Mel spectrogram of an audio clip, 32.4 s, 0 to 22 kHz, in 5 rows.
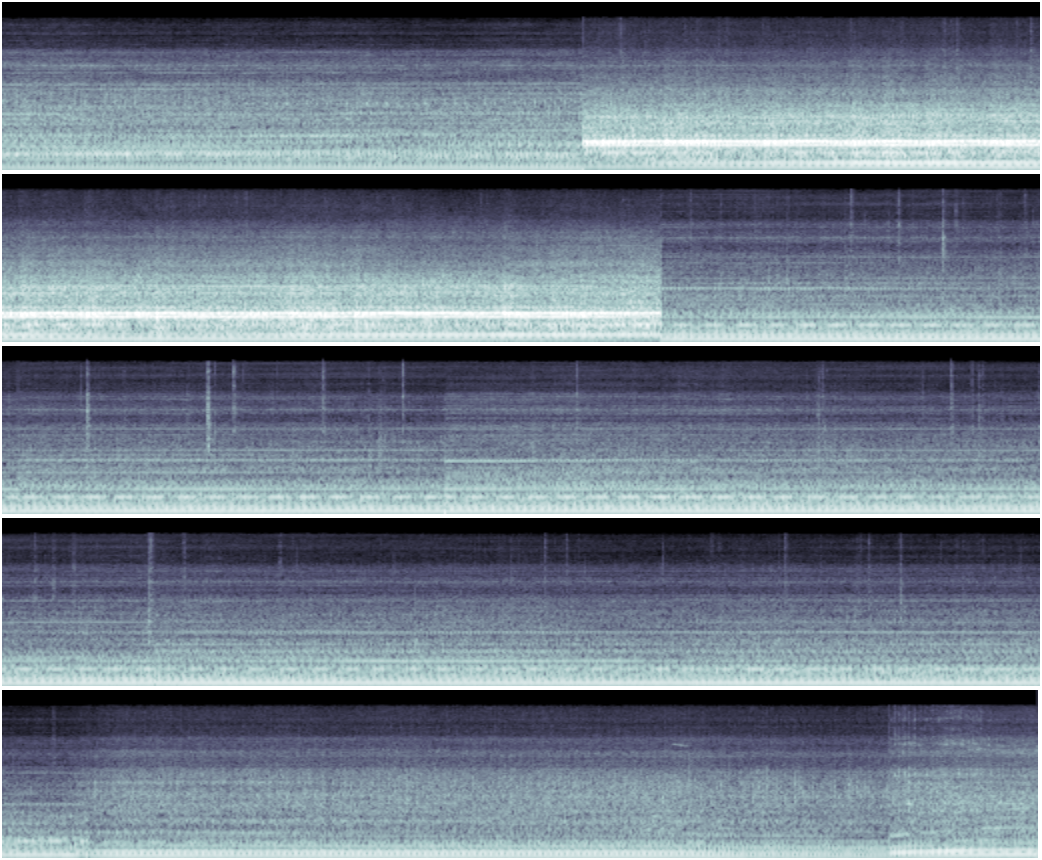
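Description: John Deere 1025R compact tractor's three-cylinder diesel engine running steadily while pulling a corn planter row unit through tilled soil. The sound changes abruptly at the shot cuts: it is louder, with a strong steady hum, from about 4 to 10 seconds in, and drops back after.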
